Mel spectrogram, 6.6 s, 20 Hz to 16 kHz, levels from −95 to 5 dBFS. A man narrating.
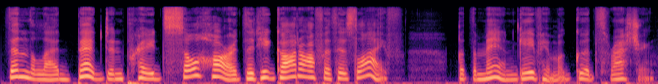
No: female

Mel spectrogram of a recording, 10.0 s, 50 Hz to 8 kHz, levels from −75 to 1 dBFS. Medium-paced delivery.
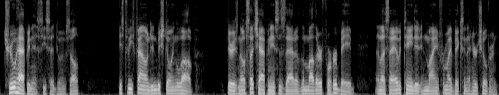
No: fast, 235 wpm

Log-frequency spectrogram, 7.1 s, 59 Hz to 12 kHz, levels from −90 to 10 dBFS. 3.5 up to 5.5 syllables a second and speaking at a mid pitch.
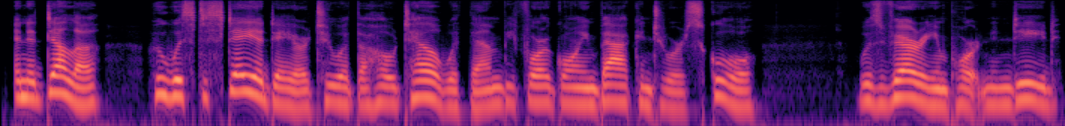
No: 5.9 syllables/s; medium, 160 Hz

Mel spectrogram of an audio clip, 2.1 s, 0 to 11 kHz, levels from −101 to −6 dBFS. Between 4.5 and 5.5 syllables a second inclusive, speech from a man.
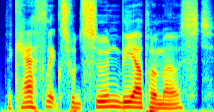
Yes: 5.0 syllables/s; male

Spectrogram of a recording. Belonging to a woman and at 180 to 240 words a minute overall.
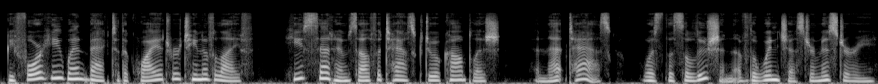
Yes: female; average, 185 wpm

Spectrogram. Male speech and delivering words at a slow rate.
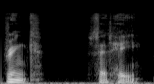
Yes: male; slow, 115 wpm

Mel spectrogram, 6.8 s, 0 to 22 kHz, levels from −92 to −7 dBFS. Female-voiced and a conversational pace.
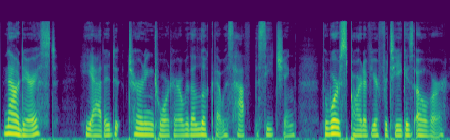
Yes: female; average, 195 wpm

